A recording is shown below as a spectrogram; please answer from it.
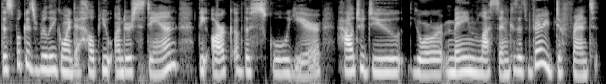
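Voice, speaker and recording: A woman's voice: mid-range voice, steady tone, moderate pace, few pauses, warm tone, dry recording. A woman hosting a homeschool channel, explaining a curriculum in a casual, conversational way and sometimes restarting her phrasing as she thinks aloud.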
